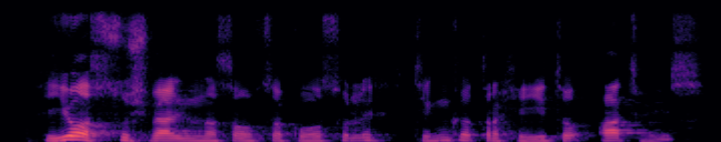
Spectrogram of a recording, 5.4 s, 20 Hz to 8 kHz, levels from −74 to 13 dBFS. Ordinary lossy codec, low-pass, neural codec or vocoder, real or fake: AAC, 48 kbps; 7.2 kHz; none; real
